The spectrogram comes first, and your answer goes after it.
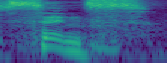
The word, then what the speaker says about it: Ssence: C'est comme ça qu'on prononce? Sense, oui, Sense.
